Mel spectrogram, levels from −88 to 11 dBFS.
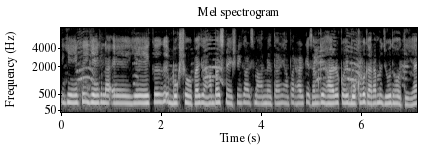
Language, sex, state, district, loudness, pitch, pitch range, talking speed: Hindi, female, Delhi, New Delhi, -16 LUFS, 225 Hz, 215-235 Hz, 210 wpm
